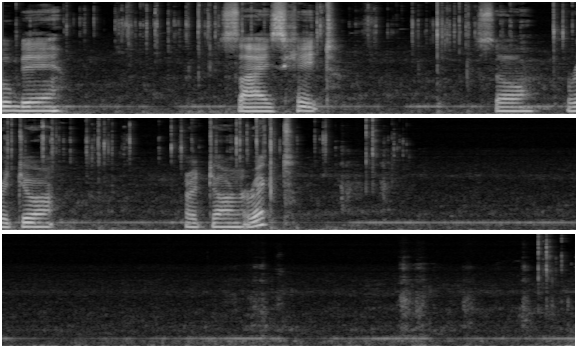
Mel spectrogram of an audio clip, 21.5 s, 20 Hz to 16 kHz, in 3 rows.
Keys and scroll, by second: 0.6 Right, 1.5 alt+shift+j, 1.7-4.0 typing, 5.2 super+Right, 5.4 super+Return, 5.8 typing, 6.9 Return, 7.8-9.0 typing, 9.3 Return, 10.1 r, 10.8 super+t.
